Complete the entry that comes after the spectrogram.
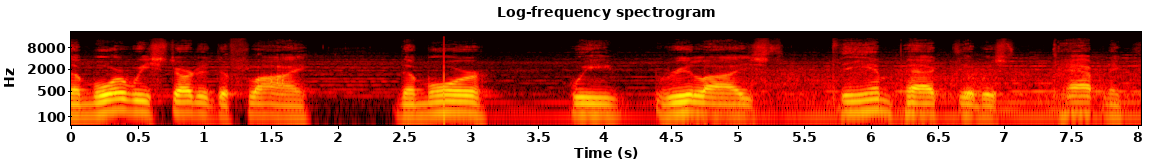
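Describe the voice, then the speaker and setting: A man at a very slow pace, fairly even in intonation, with long, frequent pauses and music in the background. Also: medium pitch for a man. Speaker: war veteran. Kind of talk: interview answer.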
